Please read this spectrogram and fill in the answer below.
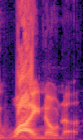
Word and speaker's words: Wynonna: it's not Winona like Winona Ryder. It's actually Wynonna.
